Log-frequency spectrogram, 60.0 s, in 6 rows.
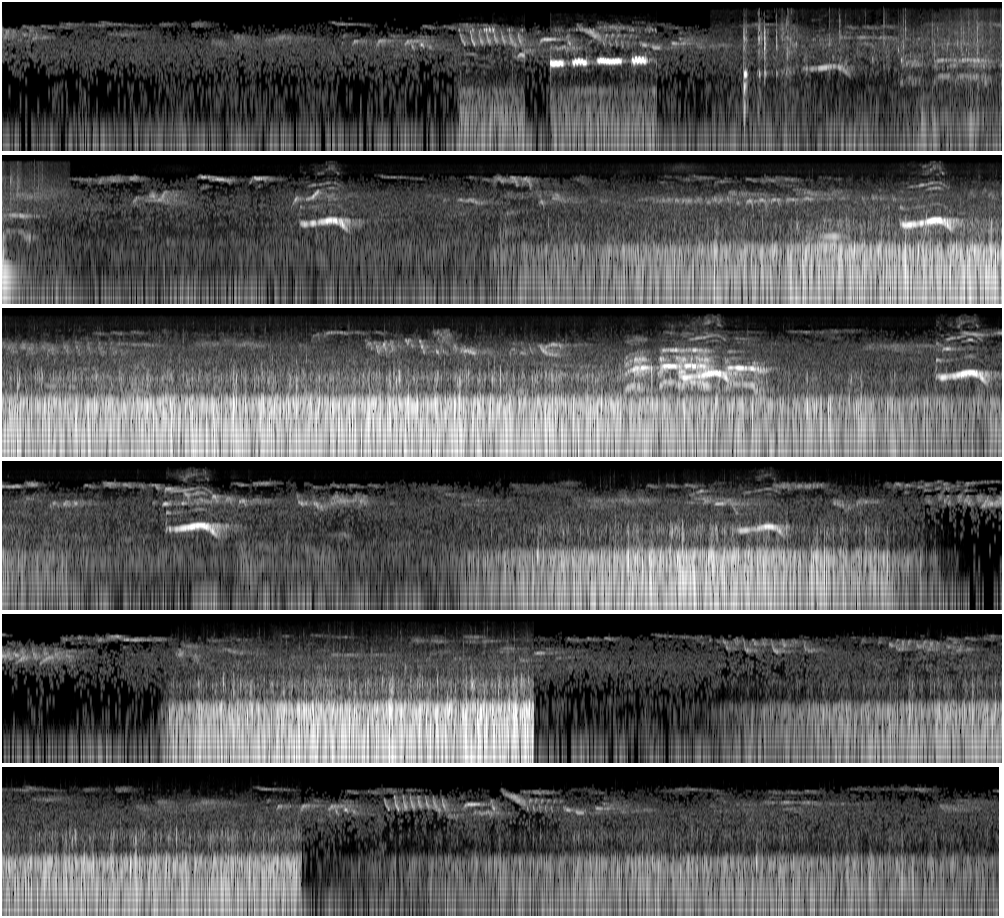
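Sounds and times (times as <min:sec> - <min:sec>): birds chirping: 0:04.5 - 0:39.6, 0:41.6 - 0:45.4, 0:47.3 - 0:59.9
rooster crowing: 0:08.9 - 0:10.6, 0:26.1 - 0:27.9
low rushing noise: 0:15.0 - 0:30.9.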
